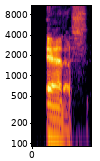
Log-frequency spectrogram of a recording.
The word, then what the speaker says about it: Annis: It's actually written down, A-N-N-I-S. Now goes, Iowa penalty on number 7, Sam. And then that happened, anus. And then I hear, thank you. Thank you. The dude goes, thank you for saying it right. Everybody says it wrong.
